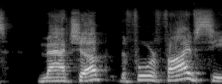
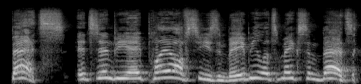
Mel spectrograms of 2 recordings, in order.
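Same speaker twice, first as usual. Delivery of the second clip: hyped ad read; 7 semitones higher than usual. Acted. Hyped sponsor read opener.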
